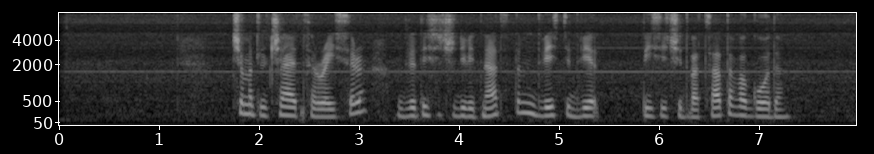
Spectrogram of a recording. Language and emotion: Russian, neutral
